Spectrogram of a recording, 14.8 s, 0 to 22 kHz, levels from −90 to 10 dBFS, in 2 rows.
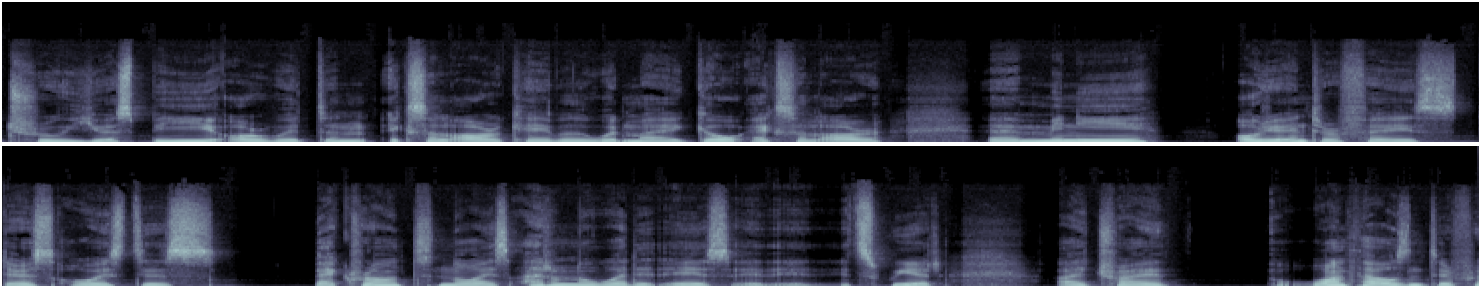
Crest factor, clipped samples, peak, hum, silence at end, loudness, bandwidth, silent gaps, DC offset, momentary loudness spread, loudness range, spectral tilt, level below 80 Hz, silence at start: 16 dB; under 0.1%; -6 dBFS; none; 0 s; -23 LUFS; 16 kHz; none; under 0.1%; 12 LU; 3 LU; -5.5 dB/octave; -54 dBFS; 0.05 s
